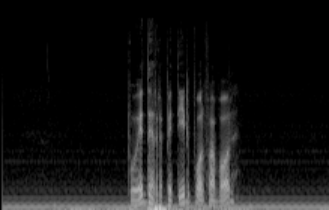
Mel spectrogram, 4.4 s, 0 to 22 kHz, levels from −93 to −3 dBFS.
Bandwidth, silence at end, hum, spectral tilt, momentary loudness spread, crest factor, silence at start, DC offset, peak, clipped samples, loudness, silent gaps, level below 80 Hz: 10.5 kHz; 0 s; 60 Hz at -50 dBFS; -7.5 dB/octave; 15 LU; 20 dB; 0 s; under 0.1%; -18 dBFS; under 0.1%; -38 LUFS; none; -42 dBFS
